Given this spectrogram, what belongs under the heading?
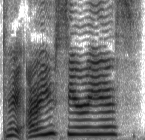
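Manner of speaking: high, loud disbelief; can't believe what she heard; incredulous. Real, not acted. Incredulous at disease wish.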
